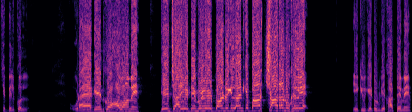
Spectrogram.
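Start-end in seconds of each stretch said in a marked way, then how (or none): 1.4-6.1 rising boundary call; excited cricket commentary. Acted. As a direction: lift for the four.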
